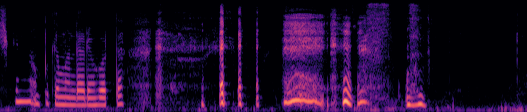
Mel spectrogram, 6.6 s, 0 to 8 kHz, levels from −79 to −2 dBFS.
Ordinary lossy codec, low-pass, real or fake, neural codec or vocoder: none; 7.2 kHz; fake; codec, 16 kHz, 16 kbps, FreqCodec, larger model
